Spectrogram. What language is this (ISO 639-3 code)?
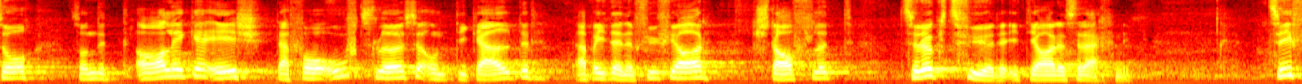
gsw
